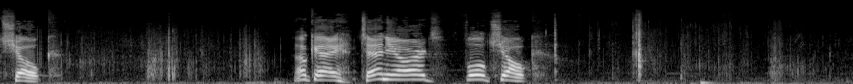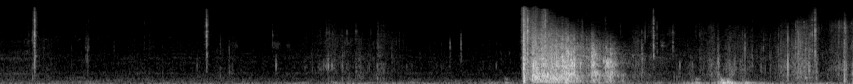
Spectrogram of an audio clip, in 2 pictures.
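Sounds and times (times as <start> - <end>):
shotgun blast: 13.8 - 15.0.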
